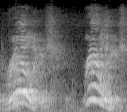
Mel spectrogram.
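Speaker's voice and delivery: a hint of mock outrage; mock disbelief. Retold reaction to wife's fart.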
